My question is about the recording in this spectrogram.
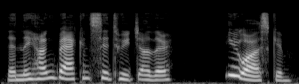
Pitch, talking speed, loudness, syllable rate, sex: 245 Hz, 240 wpm, -18 LUFS, 5.7 syllables/s, female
